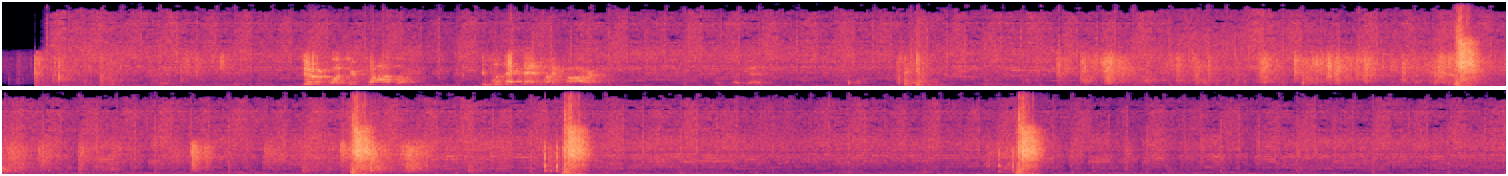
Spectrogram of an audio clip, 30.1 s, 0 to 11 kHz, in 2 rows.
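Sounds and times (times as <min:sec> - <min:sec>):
background music: 0:00.4 - 0:30.0
loud punch whacks: 0:14.4 - 0:15.0, 0:18.4 - 0:19.3, 0:20.4 - 0:21.1, 0:25.0 - 0:25.6.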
